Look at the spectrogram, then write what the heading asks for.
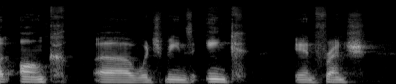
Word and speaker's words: encre: And I call it encre, which means ink in French. I can never pronounce it correctly, but you have to eat the C and the R.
